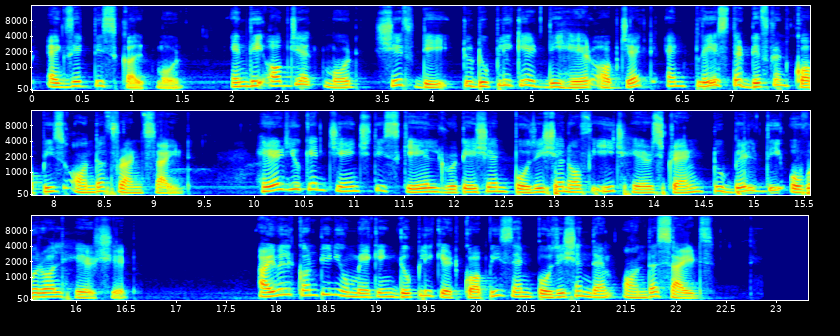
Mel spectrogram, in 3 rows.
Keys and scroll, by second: 1.0 Tab, 2.7 shift+d, 4.4 shift+d, 5.8 s, 8.9 shift+d, 9.4 s, 13.1 shift+d, 18.4 shift+d, 19.9 ctrl+z, 20.8 s, 22.0 shift+d, 23.1 s.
